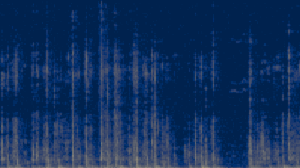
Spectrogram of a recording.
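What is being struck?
Plastic mechanical keyboard with PBT keycaps.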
